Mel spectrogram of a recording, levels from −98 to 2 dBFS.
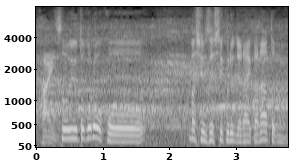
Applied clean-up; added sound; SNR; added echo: none; none; none; none.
